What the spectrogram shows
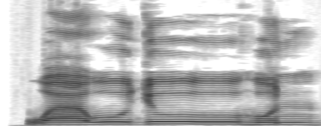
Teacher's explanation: Oke, kalau ada huruf berharokat dhammah ketemu sama wawu mati atau wawu sukun, maka huruf yang berharokat dhammahnya itu dibaca vokal U-nya 2 kali harokat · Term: mad tabi'i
